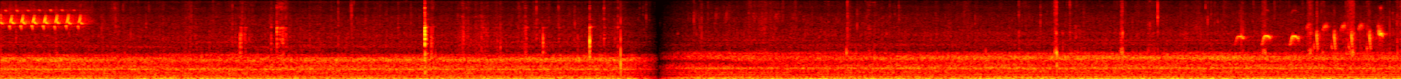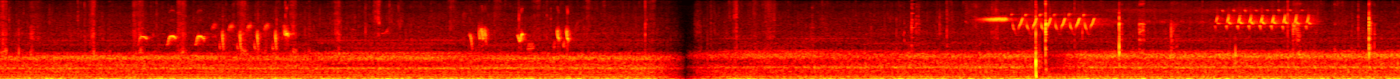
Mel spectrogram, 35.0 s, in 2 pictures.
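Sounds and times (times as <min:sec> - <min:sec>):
small bird chirping: 0:00.0 - 0:01.2, 0:15.4 - 0:17.6, 0:19.2 - 0:21.2, 0:23.2 - 0:24.8, 0:29.6 - 0:34.1
steady low rumble: 0:00.0 - 0:35.0.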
